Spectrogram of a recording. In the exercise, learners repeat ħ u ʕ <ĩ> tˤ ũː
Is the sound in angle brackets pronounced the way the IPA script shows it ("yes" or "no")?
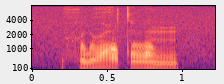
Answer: no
